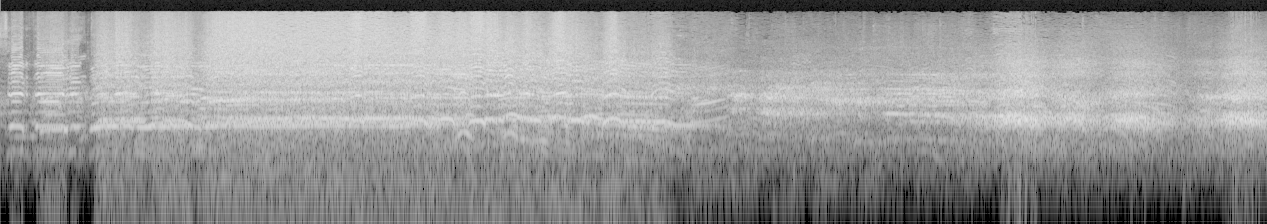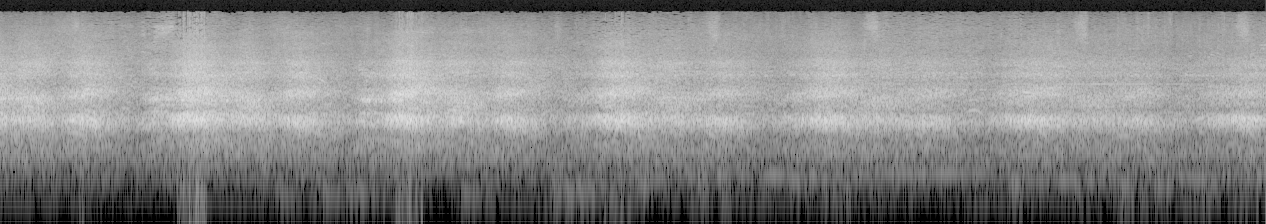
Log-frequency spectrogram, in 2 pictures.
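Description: A large crowd at a conference in Nishtar Park roars loudly at first, then breaks into rhythmic slogan chanting, echoing the name of Lal Shahbaz, voices rising and falling together in steady, repeated pulses about once a second, sustained and forceful throughout.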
